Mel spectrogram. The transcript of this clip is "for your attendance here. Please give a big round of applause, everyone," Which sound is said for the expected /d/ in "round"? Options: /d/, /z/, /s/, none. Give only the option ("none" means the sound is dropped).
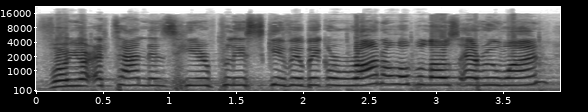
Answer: none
